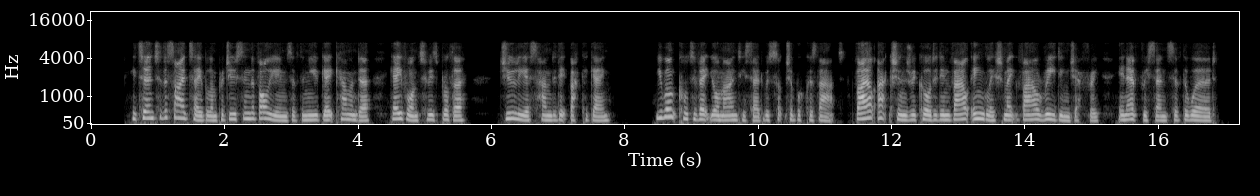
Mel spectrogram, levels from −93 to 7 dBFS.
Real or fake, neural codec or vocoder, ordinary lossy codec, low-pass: fake; codec, 16 kHz in and 24 kHz out, 1 kbps, XY-Tokenizer; Opus, 32 kbps; 7.2 kHz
